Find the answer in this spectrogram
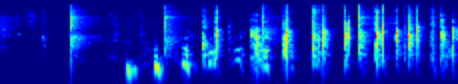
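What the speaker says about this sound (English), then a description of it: "Slow clap, everybody!" Sparse hand claps start slowly and speed up into a quicker clapping rhythm, close by, with no talking.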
